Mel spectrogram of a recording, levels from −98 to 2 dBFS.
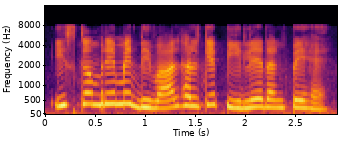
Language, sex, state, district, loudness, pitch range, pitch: Hindi, female, Assam, Kamrup Metropolitan, -11 LUFS, 245-345 Hz, 270 Hz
